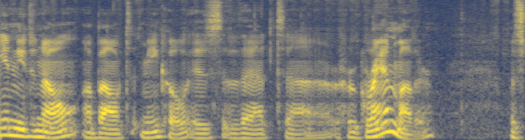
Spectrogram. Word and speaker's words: Meiko: she was a child, they didn't know how to pronounce this in the Japanese fashion, which would be Meiko.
